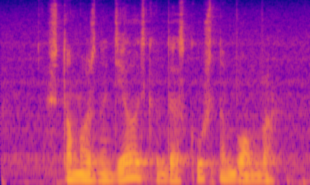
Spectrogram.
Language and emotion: Russian, neutral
